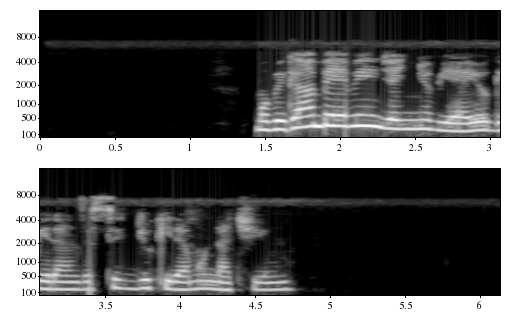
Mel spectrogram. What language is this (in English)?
Ganda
